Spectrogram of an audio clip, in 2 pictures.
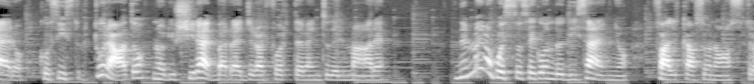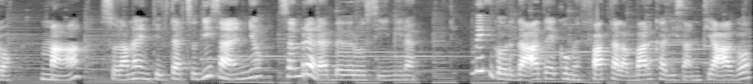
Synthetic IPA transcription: ɛːɾokozist̪ɾut̪ːuɾaːt̪onõnrjuʃːiɾɛbːearːɛd͡ʒːeɾealfɔrt̪evɛnt̪od̪elmaːɾe | nemːeːnokwest̪osekond̪od̪izɛɲːo | failkaːsonɔst̪ɾo | masolament̪eilt̪ɛrt̪sod̪izɛɲːosembɾeɾɛbːeveːɾosiːmilevirikord̪aːt̪ekomeɛfːat̪ːalabːarkad̪isant̪jaːɡo

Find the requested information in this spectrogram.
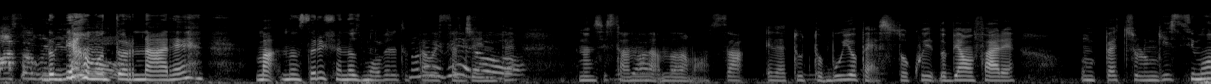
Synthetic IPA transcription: d̪obːjaːmot̪ornaːɾe | manonst̪ɔrːiuʃːɛnd̪oazmwɔːveɾet̪ut̪ːakwest̪ad͡ʒɛnt̪e | nonsist̪anːod̪a̰nd̪onamɔ̰sːa | ed̪ɛt̪ːut̪ːobuːjopɛ̰st̪okwid̪obːjaːmofaːɾe | umpɛt̪sːoluŋɡisːimo

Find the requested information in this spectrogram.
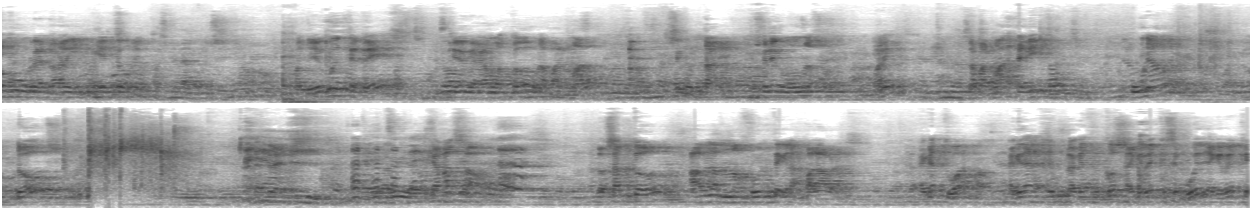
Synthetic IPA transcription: emunret̪oɾaiiest̪emomẽ̞nt̪o | kwand̪ojok̬went̪et̪ɾe̞s | k̪jeðokeaɣamot̪oðoɦunapalmaða | semũnt̪anja̰osweɾekomounason | βale | lapalmaðat̪eðit̪o | una | d̪os | t̪ɾes | keapasaw | lo̞sak̚t̪oaβlaŋmasfwe̞ɾt̪e̞ke̞lahpalaβɾa̰s | ajkeak̚t̪uaɾajkeðaɾe̞xe̞mploajkeaθeɾko̞saajke̞βeɾke̞se̞pwe̞ðeajkeβeɾke

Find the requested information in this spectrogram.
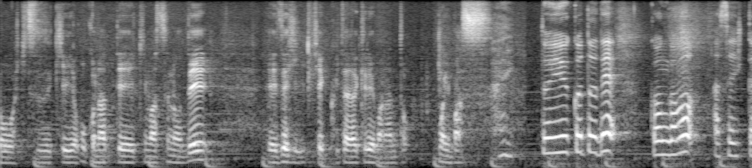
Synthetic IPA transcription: oːçi̥kʲi̥t͡sɨzɨkʲioko̞nat̪ːe̞ikʲimasɨno̞d̪e̞ | ze̞çit͡ɕe̞kːɯ̟it̪ad̪ake̞ɾe̞banat̪o̞ːmo̞imasɨ̥ | t̪o̞jɯ̟ːko̞t̪o̞d̪e̞kõŋɡo̞mo̞asaçi̥kːa

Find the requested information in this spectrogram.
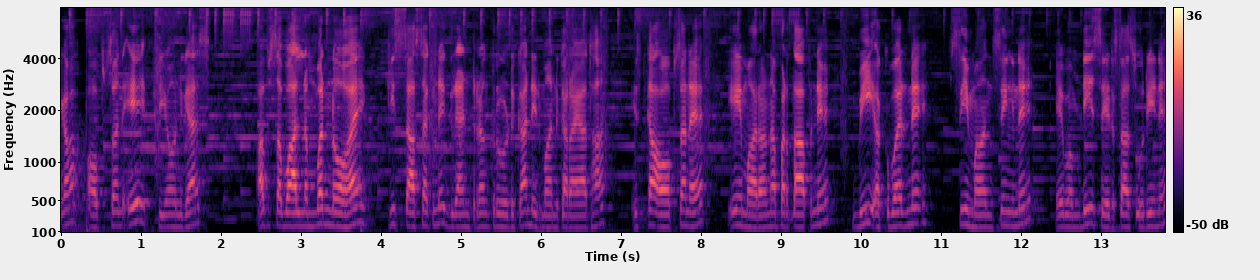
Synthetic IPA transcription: ɡaɔːpsəneːpʰɾiːɔːnɡɛːs | ɐbsɐʋaːlnɐ̃mbəɾnɔːɦɛkɪsʃaːsəkneɡɾɛ̃ːɳɖɾə̃ŋkɾoːɖkanɪɾmaːnkɐɾaːjat̪ʰaː | ɪskaɔːpʃənɦɛ | eːmaːɾaːnapəɾt̪aːpne | bʱiɐkbəɾne | siːmaːnsɪ̃ŋɡne | eːbəmɖiseːɽsasuːɾine

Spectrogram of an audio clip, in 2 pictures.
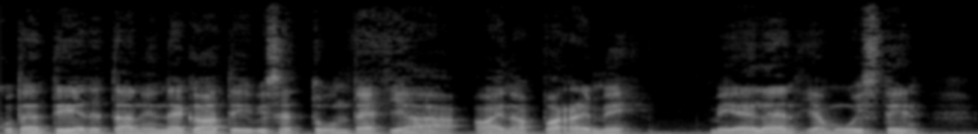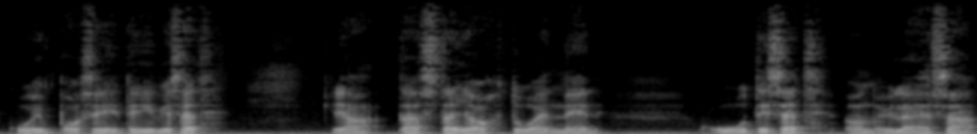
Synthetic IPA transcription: kut̪ent̪iet̪et̪æːnninnekɑt̪iːʋiset̪t̪unt̪eːt̪jæːʔɑˑinɑpɑremːi | mieleːnjɑmuist̪in | kuimposit̪iːʋiset̪ | jɑt̪æst̪æjoht̪uennin | uːt̪iset̪ | ʔo̰ny̰leˑnsæ̰

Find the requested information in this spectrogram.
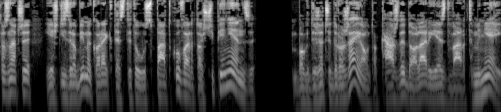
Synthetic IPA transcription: t̪ɔznat͡ʂɘ | jɛɕlʲizɾɔbʲimɘkɔɾɛkt̪ɛst̪ɘt̪uwuspat̪kuvaɾt̪ɔɕt͡ɕipʲjeɲɛnd̪zɘ | bɔɡd̪ɘʐɛt͡ʂɘd̪ɾɔʐɛjɔ̃w̃t̪ɔkʰaʐd̪ɘd̪ɔlaɾjɛs̬t̪vaɾt̪mɲej

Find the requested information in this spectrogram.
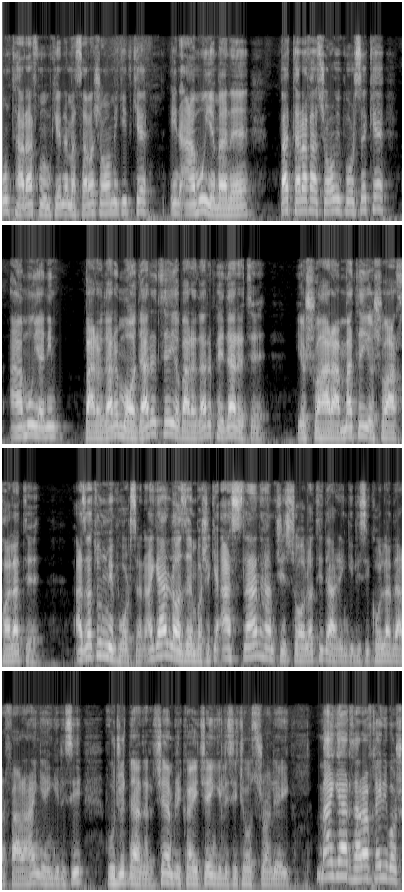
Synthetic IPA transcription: unt̪ʰæɾæfmo̞mcʰe̞nemæsælænʃo̞mɒːmiɟiːd̪̥cʰe̞ | iːnʔæmuːje̞mæne̞ | b̥æd̪̚t̪ʰːæɾæfæz̥ʃo̞mɒːmiːpʰo̞ɾsecʰe̞ | ʔæmuːjæniː | b̥æɾɒːd̪æɾemɒːd̪æɾet̪ʰejɒːbæɾɒːd̪æɾepʰe̞d̪æɾet̪ʰe | jɒːʃohæɾæmːæt̪ʰejɒːʃohæɾxɒːlæt̪ʰe̞̰ | ʔæzæt̪ʰunmiːpʰo̞ɾsæ̰nʔæɟæɾlɒːze̞mbɒːʃecʰe̞ʔæslænɦæmt͡ʃʰinsoːlɒːt̪ʰiːd̪æɾiŋɟiliːsiːkʰo̞lːænd̪æɾfæɾhæŋɟeiŋɟiliːsiː | vod͡ʒuːd̪næd̪ɒːɾet͡ʃʰeemɾiːkʰɒːiːt͡ʃʰeiŋɟiliːs̬iːt͡ʃʰeost̪ɾɒːlijɒːiːmæɟæɾt̪ʰæɾæfxe̞jliːbɒːʃ

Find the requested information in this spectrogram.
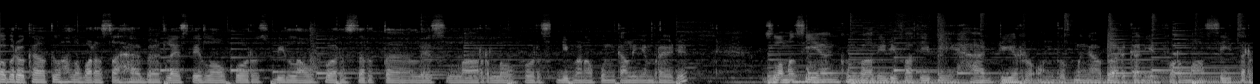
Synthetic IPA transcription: abəɾəkat̪uɦalawaɾasaɦabat̪lɛst̪ilofɔrsbilafɔrsːərt̪alɛslarlɔfɔrsdimanapʊnkaliaŋbəɾadə | səlamasiaŋkəmbalidifat̪ipihadɪrṵnt̪ʊk̚məŋabarkaninfɔrmasit̪ər

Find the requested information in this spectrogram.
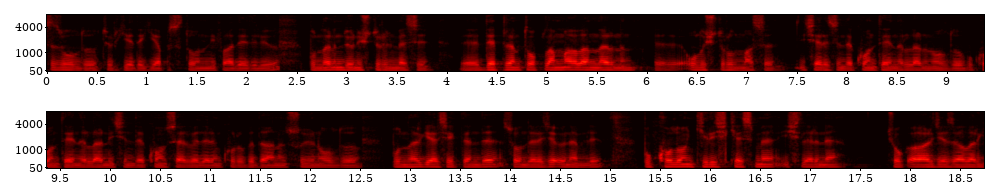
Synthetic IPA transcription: sɯzo̞lˠd̪uːt̪ʰyɾcʰije̞d̪ɛcʰijapʰɯ̥sɯ̥t̪ʰo̞nunifaːd̪ɛed̪ilijo̞b̥unlˠaɾɯnd̪ø̞nyʃt̪ʰyɾylʲmesi | d̪ɛpɾæmt̪ʰo̞plˠanmaːlˠanlˠaɾɯnɯno̞̰lˠuʃt̪ʰuɾulˠmasɯit͡ʃʰe̞ɾisind̪ɛkʰo̞nt̪ʰejneɾlˠaɾɯno̞lˠd̪uːbukʰo̞nt̪ʰejneɾlˠaɾɯnit͡ʃʰind̪ɛkʰo̞nsæɾvelʲeɾinkʰuɾuɡɯd̪aːnɯnsujuno̞lˠd̪uː | b̥unlˠaɾɟæɾt͡ʃʰɛct̪ʰænd̪ɛso̞nd̪e̞ɾed͡ʒɛø̞nɛmlʲib̥ukʰo̞lˠo̞ncʰiɾiʃcʰɛsmɛḭʃlʲeɾinɛ | t͡ʃʰo̞kaɯɾd͡ʒezaːlˠaɾ

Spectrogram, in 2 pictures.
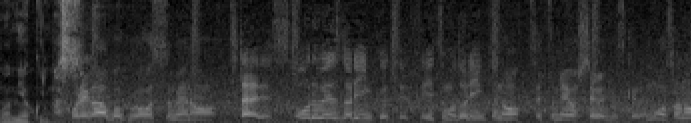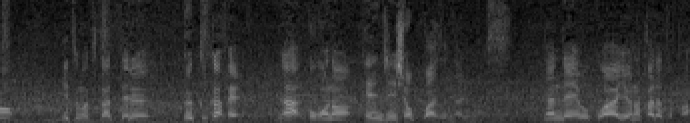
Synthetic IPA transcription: βamʲiakɯɾʲimasko̞ɾe̞ɡabo̞kɯ̟ɡao̞sɨ̥sɨme̞no̞t͡ɕɨ̥t̪ajad̪e̞sɨ̥o̞ːɾɯ̟βe̞ːzɨd̪o̞ɾʲĩŋkɯ̟t̪ːeɯ̟t̪ːe̞it͡sɨmo̞d̪o̞ɾʲĩŋkɯ̟no̞se̞t͡sɨme̞ːo̞ɕi̥t̪e̞ɾɯ̃nd̪e̞sɨ̥ke̞d̪o̞mo̞so̞no̞it͡sɨmo̞t͡sɨ̥kat̪ːe̞ɾɯ̟ | bɯ̟kːɯ̟kaɸe̞ | ɡako̞ko̞no̞t̪ẽ̞ɲd͡ʑĩɰ̃ɕo̞pːaːzɨɲ̟inaɾʲimasɨ̥ | nãnd̪e̞bo̞kɯ̟βajo̞nakad̪at̪o̞ka

